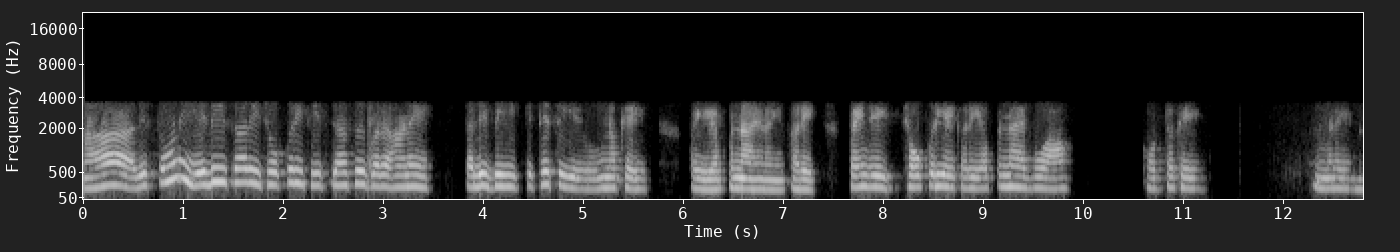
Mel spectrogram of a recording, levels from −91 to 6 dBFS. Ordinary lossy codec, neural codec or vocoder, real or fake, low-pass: none; none; real; 3.6 kHz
